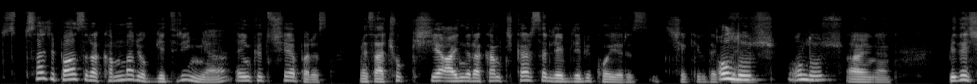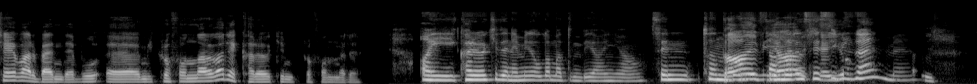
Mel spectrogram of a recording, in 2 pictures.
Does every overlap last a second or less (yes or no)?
no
